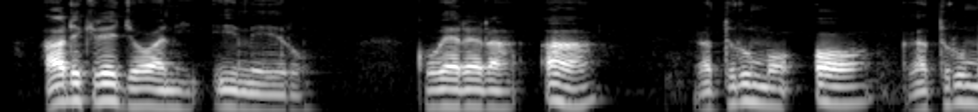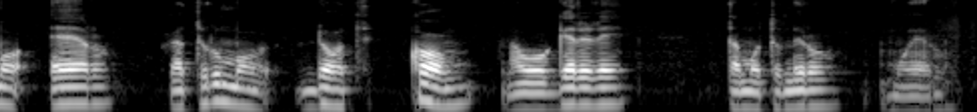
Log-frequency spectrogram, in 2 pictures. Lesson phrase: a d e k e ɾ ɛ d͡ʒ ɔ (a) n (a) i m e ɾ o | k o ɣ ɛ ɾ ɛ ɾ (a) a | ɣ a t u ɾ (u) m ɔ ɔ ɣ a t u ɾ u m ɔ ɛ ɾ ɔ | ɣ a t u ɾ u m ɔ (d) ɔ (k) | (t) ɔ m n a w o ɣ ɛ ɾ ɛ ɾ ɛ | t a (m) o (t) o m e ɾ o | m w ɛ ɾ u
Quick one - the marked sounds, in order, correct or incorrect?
correct, incorrect: i, correct, correct, correct, incorrect: t, incorrect: k, correct, correct

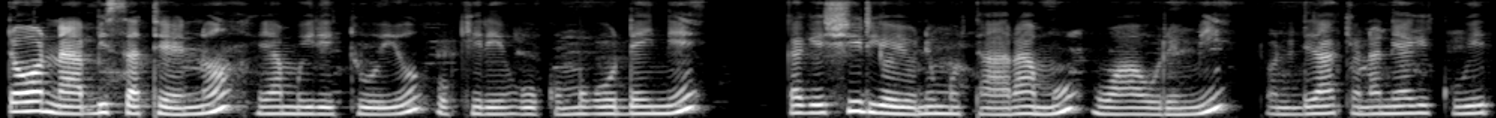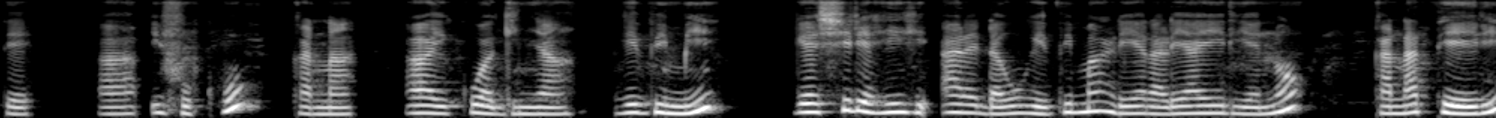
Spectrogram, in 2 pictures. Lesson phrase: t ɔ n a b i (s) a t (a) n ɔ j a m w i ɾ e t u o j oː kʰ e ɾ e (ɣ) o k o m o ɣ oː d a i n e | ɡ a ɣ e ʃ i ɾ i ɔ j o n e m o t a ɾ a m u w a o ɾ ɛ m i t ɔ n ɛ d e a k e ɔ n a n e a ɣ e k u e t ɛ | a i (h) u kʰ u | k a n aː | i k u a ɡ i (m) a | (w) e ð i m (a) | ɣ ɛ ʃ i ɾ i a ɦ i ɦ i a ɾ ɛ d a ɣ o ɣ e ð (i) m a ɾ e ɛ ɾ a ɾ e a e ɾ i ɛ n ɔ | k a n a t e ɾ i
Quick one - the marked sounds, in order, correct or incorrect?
correct, incorrect: ɛ, correct, incorrect: f, incorrect: ɲ, incorrect: ɣ, incorrect: i, correct

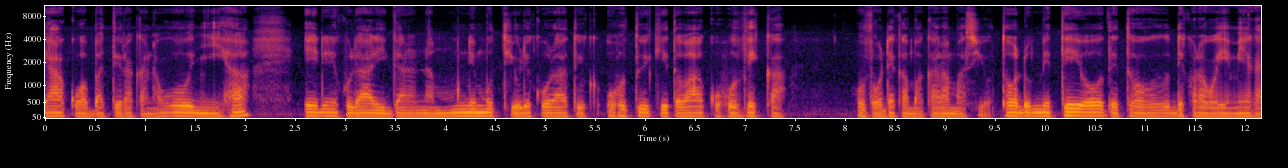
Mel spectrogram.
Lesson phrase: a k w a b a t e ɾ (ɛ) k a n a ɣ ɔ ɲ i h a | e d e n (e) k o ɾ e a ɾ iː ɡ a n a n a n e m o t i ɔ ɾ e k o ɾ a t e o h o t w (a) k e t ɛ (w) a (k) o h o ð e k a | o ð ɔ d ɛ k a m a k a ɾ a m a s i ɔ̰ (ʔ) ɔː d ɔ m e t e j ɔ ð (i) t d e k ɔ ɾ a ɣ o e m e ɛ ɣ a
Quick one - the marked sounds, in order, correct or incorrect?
incorrect: a, correct, incorrect: e, correct, correct, incorrect: t, incorrect: ɛ

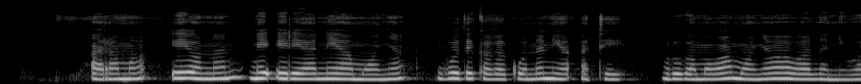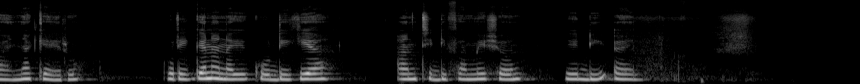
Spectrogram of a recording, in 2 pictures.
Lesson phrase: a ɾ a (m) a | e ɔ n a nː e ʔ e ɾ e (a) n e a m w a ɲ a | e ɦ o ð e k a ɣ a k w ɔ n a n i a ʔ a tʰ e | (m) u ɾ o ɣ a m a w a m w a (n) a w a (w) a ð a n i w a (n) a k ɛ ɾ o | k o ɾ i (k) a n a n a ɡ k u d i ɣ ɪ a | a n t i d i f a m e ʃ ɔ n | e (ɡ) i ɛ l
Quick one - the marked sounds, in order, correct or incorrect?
correct, correct, correct, incorrect: ɲ, correct, incorrect: ɲ, incorrect: ɡ, incorrect: d

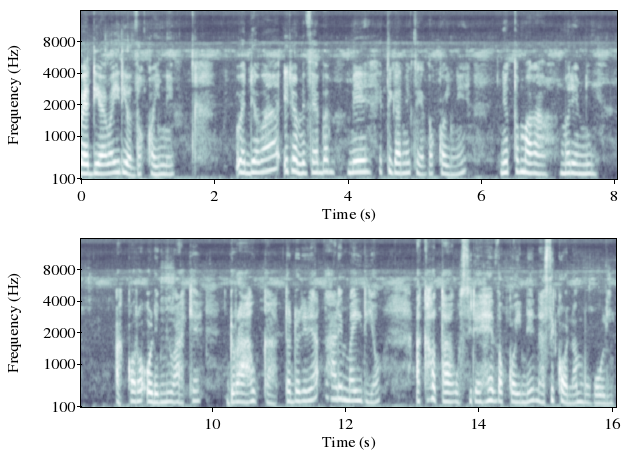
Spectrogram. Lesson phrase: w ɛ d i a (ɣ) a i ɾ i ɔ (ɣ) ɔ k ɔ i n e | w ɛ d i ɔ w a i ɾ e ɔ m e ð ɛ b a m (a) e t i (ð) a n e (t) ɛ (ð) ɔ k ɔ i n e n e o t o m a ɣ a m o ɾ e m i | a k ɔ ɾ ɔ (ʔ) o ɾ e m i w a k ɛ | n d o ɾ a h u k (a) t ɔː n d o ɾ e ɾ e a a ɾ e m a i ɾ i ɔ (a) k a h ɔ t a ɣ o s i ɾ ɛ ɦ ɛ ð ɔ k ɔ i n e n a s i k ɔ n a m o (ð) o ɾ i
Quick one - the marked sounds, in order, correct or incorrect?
incorrect: w, incorrect: ð, incorrect: e, incorrect: ɣ, correct, correct, correct, correct, correct, incorrect: ɣ

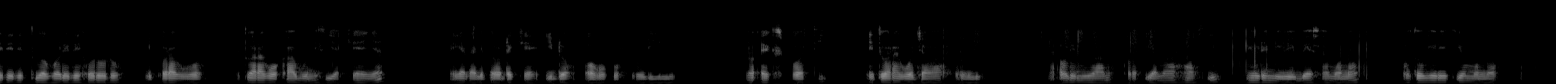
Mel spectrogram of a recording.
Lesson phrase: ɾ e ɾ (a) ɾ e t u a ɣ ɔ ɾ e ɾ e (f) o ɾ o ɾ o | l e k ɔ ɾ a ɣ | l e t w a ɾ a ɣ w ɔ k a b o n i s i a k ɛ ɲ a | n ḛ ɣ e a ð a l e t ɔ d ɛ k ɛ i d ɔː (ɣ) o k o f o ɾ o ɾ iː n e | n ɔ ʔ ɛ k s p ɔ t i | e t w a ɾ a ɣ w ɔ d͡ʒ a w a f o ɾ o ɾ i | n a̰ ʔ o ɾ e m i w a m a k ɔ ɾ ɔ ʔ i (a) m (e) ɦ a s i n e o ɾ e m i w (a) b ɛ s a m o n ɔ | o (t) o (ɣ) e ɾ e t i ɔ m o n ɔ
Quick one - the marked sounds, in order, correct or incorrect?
incorrect: e, incorrect: h, correct, correct, incorrect: a, incorrect: e, correct, correct

